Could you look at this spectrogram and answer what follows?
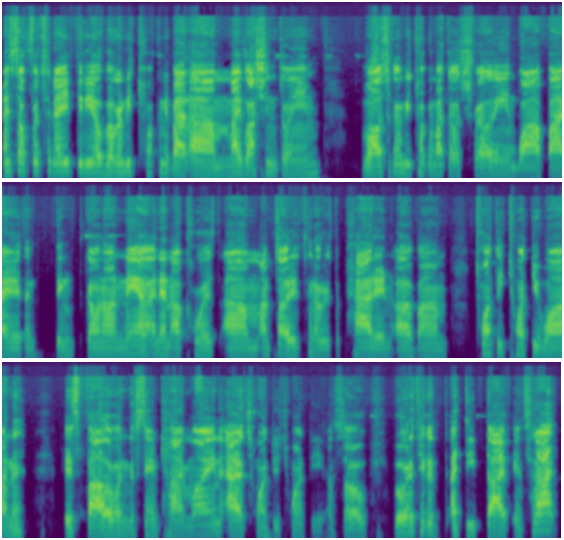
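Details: Self-described deaf accent, with reported difficulty pronouncing certain words: deaf speech.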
